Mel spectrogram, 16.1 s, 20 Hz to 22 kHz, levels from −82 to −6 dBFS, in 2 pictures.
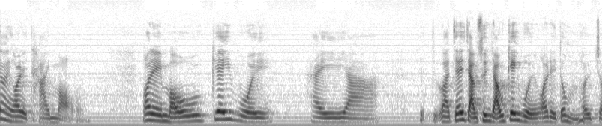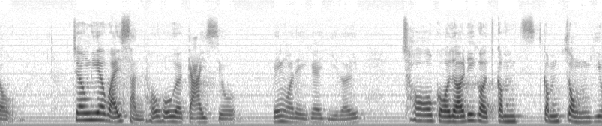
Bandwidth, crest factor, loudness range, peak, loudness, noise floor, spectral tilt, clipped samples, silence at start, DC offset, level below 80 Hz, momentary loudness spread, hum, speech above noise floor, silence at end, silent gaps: over 20 kHz; 24 dB; 7 LU; -8 dBFS; -30 LUFS; -51 dBFS; -5.5 dB/octave; under 0.1%; 0 s; under 0.1%; -54 dBFS; 19 LU; none; 22 dB; 0 s; none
